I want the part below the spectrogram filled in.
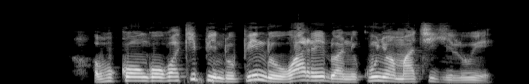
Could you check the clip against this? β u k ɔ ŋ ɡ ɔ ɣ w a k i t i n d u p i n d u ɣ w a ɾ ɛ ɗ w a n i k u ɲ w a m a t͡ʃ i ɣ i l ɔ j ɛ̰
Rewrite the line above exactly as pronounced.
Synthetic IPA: β u k ɔ ŋ ɡ ɔ ɣ w a k i p i n d u p i n d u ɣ w a ɾ ɛ ɗ w a n i k u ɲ w a m a t͡ʃ i ɣ i l u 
